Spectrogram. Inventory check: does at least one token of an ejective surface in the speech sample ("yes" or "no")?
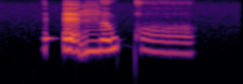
no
